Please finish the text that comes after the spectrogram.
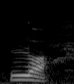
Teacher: ল বলার সময় দুই পাশ দিয়ে বায়ু বের হয়ে যায়, এজন্য একে বলা হয় হচ্ছে যে পার্শ্বিক ব্যঞ্জনধ্বনি।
